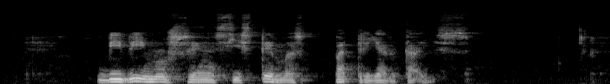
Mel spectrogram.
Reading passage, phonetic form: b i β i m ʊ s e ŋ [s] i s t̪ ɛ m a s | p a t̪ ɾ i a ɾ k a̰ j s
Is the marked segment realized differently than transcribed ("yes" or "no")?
no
